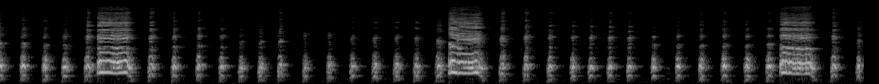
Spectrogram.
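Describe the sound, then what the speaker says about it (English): Hens cluck in a steady, rapid rhythm of short notes, with three louder drawn-out squawks rising above the chatter, close and clear. "each hen has their own unique sound"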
